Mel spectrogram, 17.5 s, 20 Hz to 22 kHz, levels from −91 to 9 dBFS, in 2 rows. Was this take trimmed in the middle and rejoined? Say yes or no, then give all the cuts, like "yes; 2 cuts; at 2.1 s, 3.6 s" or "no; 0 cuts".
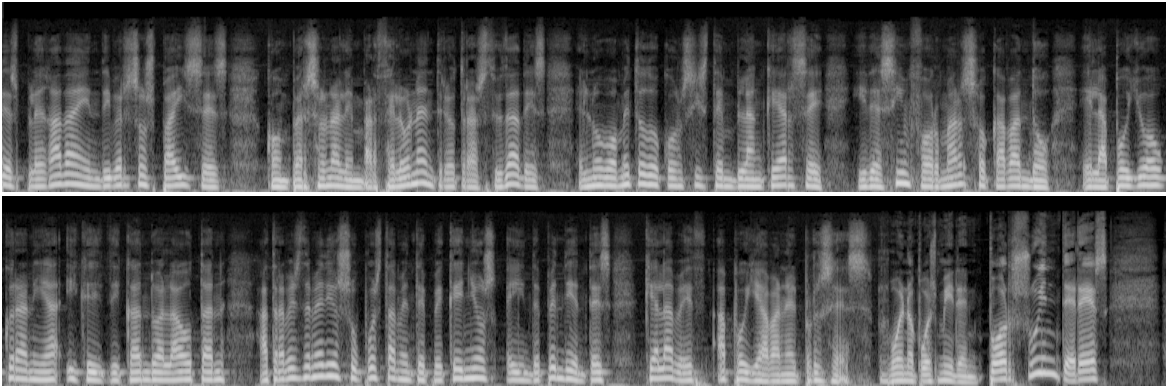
yes; 1 cut; at 15.4 s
